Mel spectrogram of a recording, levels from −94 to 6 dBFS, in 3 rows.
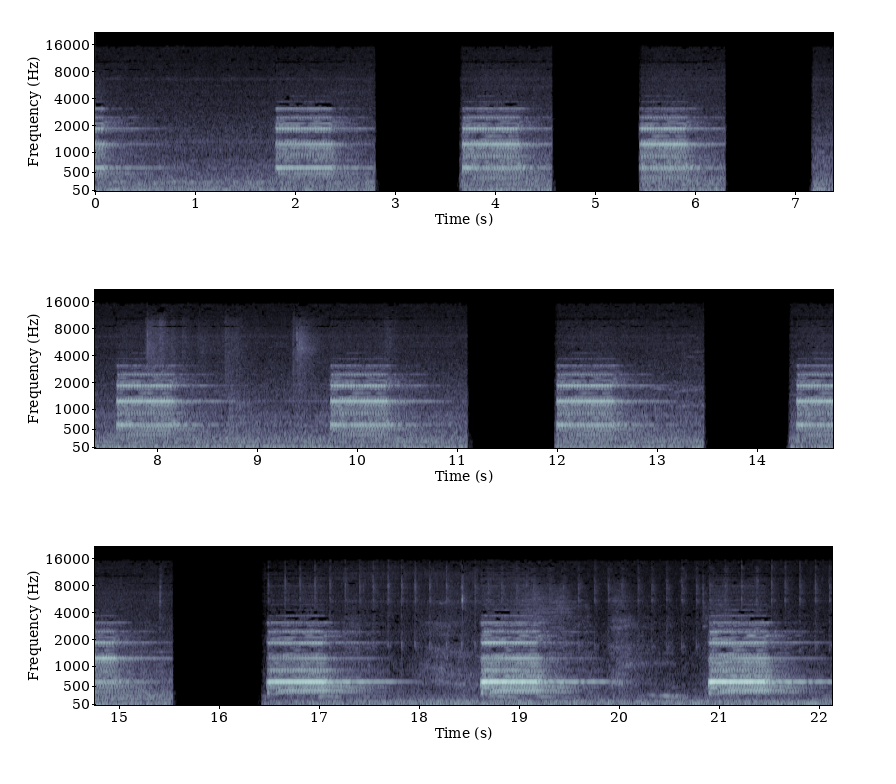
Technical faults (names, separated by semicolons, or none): none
